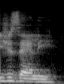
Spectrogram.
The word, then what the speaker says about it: Gisele: Like Gisele, yeah, that's how you say it. We say Gisele, Gisele Bündchen.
